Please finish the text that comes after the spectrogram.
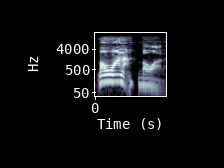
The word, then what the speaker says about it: Moana: Moana.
